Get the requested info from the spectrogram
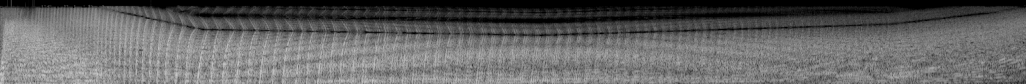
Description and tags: This sound is suitable to rapidly mix inbeween the often so cool musical previews mix flashes, or in a fading tail of a commercial jingle.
